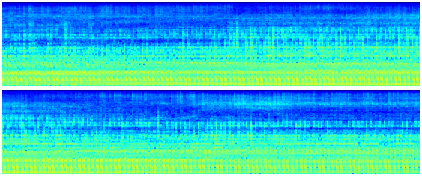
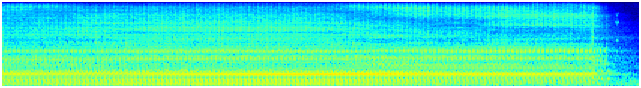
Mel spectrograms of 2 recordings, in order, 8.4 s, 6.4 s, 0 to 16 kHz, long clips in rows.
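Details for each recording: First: VIAIR 444c air-ride compressor on bolt-on isolator feet: smooth, steady motor drone with a low hum and no knocking or rattling, metered at about 72 dB, similar to the 310 SS and quieter than a hard-mounted 444c; runs normally. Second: VIAIR 444c air-ride compressor hard-mounted with wood screws in a trunk: loud steady drone with a strong fixed motor hum, vibration passing into the trunk floor, metered at about 76–77 dB, much louder than the 310 SS.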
